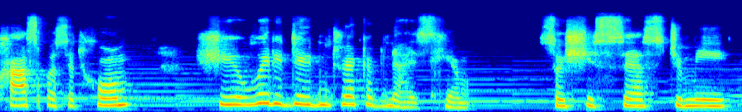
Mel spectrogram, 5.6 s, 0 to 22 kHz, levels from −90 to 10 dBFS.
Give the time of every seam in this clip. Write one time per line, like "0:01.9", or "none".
none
